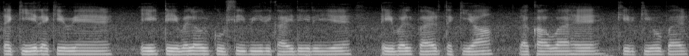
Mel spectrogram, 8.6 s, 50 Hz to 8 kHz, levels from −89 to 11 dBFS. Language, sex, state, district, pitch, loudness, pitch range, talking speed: Hindi, male, Rajasthan, Jaipur, 160 Hz, -17 LUFS, 155-160 Hz, 155 wpm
